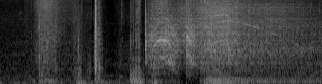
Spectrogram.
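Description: A car engine starts and the car drives off from a house, with a few sharp knocks early on, then a steadier engine rumble that swells and holds at moderate loudness.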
